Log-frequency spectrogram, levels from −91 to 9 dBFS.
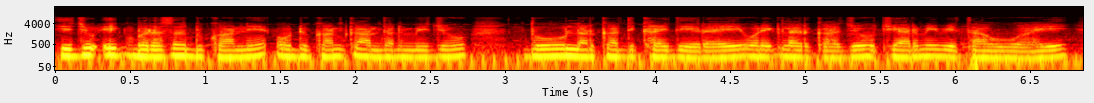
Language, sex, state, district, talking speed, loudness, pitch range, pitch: Hindi, male, Arunachal Pradesh, Longding, 245 wpm, -19 LUFS, 135-150 Hz, 140 Hz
